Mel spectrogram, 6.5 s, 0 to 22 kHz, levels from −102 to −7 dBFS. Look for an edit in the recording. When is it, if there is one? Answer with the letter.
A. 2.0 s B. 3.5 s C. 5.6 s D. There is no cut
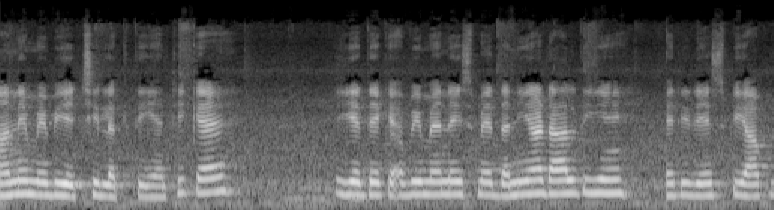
C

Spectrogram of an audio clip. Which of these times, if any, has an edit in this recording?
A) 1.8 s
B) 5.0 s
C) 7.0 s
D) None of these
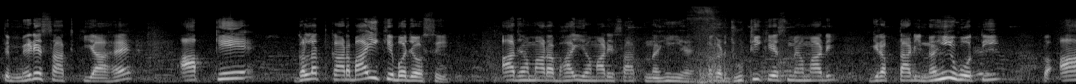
C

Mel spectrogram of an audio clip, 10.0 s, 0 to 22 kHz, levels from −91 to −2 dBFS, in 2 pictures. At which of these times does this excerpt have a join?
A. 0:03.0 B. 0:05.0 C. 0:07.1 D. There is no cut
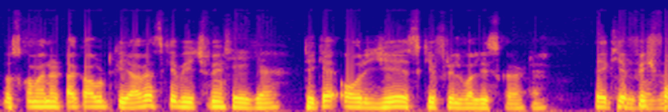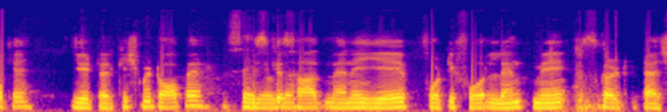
B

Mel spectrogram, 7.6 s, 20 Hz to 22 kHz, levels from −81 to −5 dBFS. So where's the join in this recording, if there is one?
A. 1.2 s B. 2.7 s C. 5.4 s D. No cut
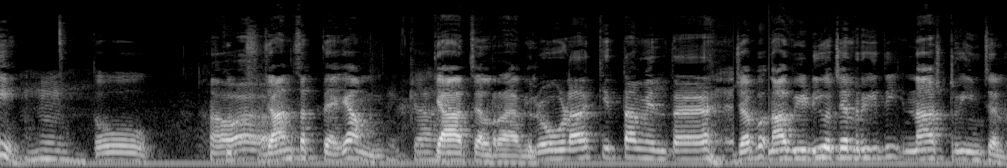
C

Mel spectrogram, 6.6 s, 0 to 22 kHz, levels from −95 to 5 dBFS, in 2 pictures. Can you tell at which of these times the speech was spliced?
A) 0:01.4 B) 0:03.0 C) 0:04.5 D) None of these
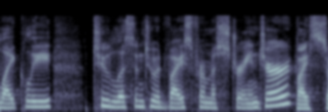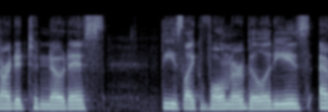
B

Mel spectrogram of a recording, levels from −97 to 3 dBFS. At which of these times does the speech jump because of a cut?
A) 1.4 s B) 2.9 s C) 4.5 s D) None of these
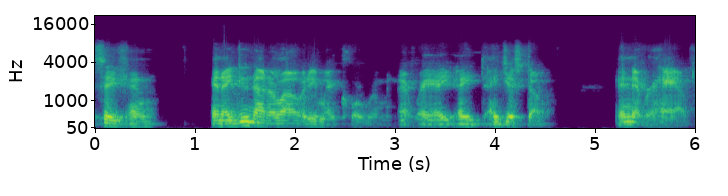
D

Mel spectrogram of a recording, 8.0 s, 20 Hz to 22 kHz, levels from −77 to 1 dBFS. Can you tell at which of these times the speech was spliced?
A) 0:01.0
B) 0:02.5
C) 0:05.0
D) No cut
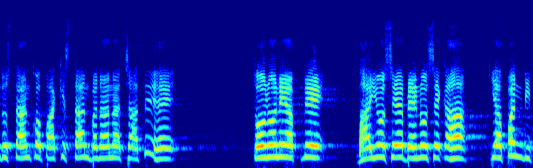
D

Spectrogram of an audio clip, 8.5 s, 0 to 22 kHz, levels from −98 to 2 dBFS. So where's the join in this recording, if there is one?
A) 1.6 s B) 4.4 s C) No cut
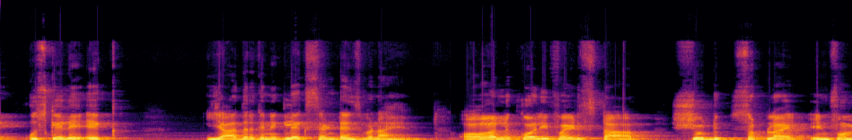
B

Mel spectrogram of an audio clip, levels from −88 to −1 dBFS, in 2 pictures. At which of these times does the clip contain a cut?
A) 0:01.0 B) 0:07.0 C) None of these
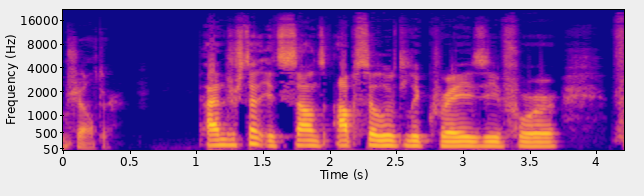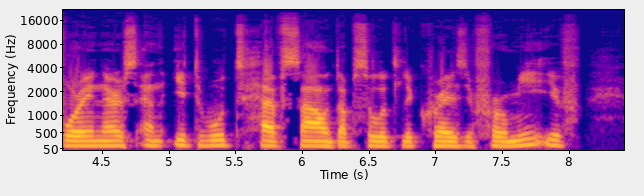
A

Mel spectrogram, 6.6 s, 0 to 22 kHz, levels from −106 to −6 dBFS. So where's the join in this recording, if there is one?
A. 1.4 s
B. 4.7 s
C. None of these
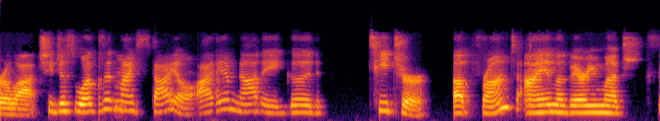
C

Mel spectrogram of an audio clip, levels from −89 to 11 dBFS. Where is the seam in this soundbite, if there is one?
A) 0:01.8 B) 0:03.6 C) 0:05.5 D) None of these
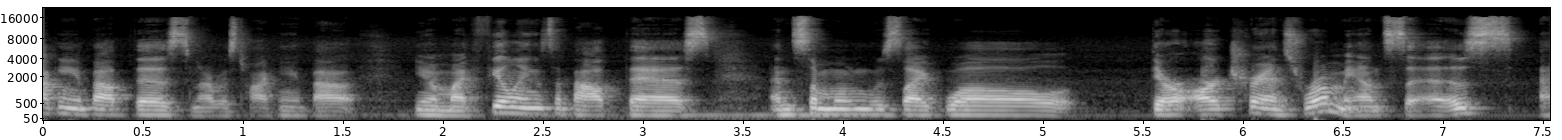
D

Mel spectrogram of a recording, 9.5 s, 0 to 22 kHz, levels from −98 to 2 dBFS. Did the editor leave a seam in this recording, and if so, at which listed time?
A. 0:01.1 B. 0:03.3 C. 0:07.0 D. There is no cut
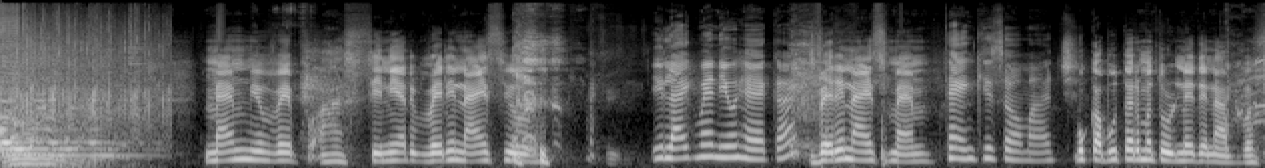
A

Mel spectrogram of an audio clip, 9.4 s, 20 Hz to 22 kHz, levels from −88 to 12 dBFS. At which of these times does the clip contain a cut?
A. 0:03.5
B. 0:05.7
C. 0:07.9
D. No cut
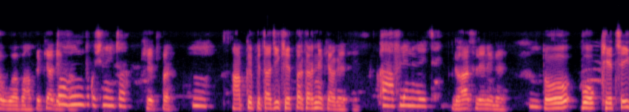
D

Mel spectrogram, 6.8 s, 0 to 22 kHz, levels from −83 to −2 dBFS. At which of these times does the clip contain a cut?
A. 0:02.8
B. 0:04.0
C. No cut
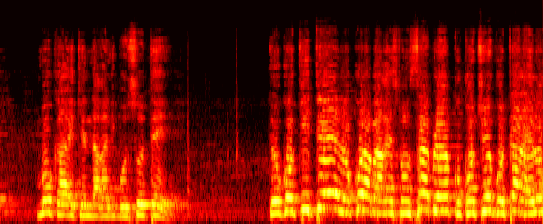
A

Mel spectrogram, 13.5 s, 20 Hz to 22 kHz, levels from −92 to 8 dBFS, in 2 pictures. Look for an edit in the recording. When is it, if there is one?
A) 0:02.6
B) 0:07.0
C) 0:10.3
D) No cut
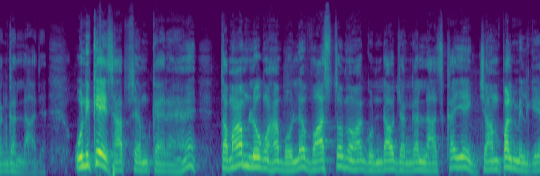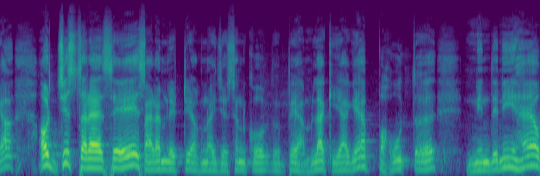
B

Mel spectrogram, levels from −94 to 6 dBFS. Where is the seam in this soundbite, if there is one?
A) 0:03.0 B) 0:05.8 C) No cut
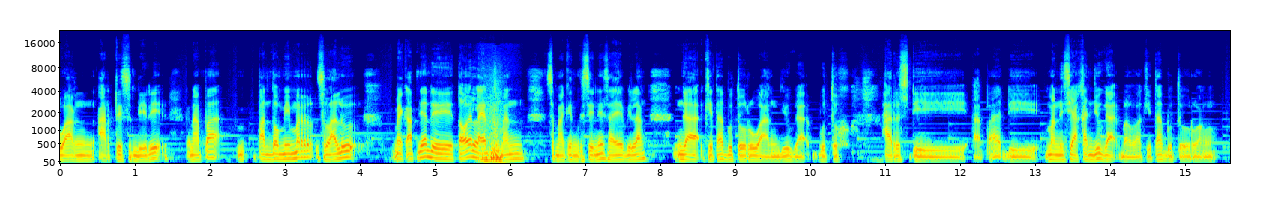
B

